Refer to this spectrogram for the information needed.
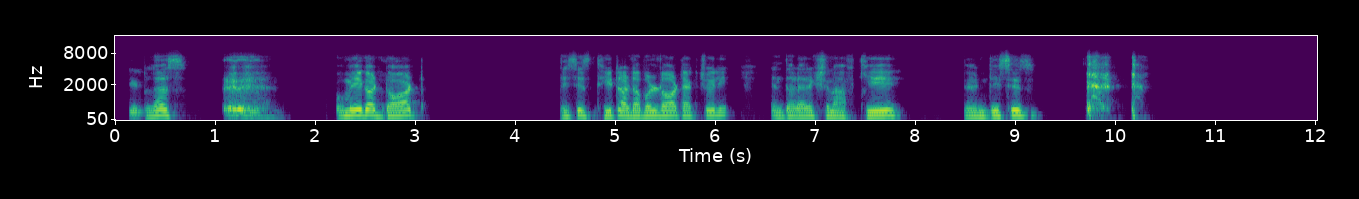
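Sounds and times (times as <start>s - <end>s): man clearing his throat: 1.1s - 1.6s, 9.7s - 10.3s.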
